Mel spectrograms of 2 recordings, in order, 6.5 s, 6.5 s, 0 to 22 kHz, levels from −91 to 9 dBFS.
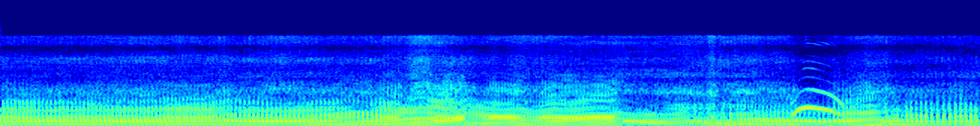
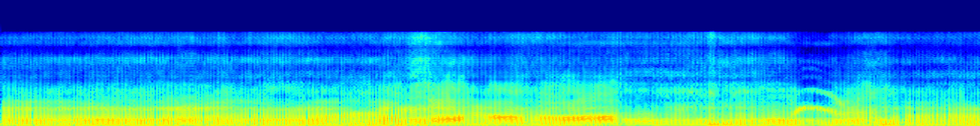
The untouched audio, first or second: first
